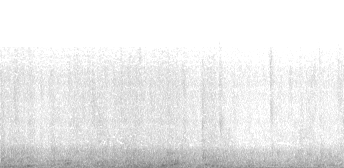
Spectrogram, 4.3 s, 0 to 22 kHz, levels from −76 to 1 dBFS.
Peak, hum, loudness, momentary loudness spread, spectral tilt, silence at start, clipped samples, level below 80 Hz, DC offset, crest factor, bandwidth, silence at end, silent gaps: -26 dBFS; none; -42 LUFS; 6 LU; -4 dB/octave; 0 s; under 0.1%; -48 dBFS; under 0.1%; 14 dB; 16 kHz; 0 s; none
